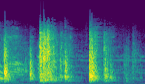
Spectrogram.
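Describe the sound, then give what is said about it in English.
Men pound on a locked door, making a short burst of heavy, irregular thuds and knocks, with a few strong blows and lighter hits between them. “While men pounded on the locked door, Britt Reed”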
